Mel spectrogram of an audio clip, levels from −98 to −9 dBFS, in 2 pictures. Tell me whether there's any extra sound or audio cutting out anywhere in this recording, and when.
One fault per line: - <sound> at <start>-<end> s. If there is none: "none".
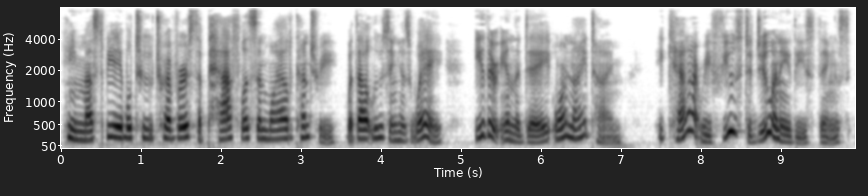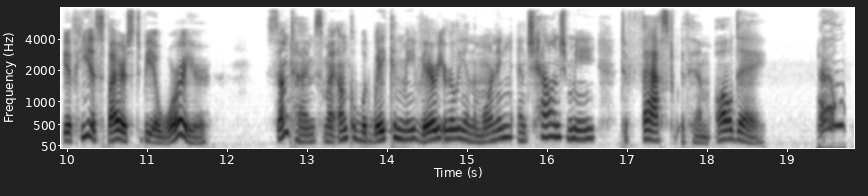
- bark at 19.4-19.7 s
